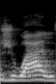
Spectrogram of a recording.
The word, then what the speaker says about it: joual: chercher un peu plus le mot joêl c'est une déformation du mot cheval cheval joêl - c'est une prononciation qui a été attestée en france en fait donc c'est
